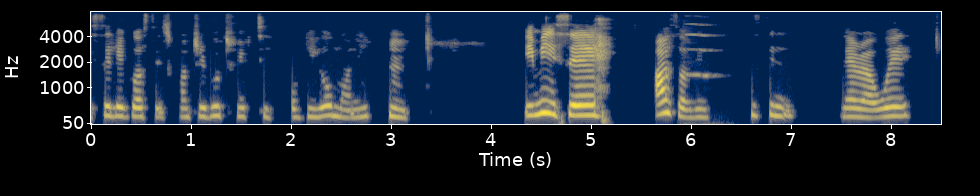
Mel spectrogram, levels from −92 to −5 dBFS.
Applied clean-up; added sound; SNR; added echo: none; Wind instrument, woodwind instrument; 18 dB; none.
